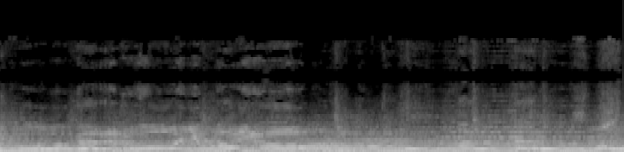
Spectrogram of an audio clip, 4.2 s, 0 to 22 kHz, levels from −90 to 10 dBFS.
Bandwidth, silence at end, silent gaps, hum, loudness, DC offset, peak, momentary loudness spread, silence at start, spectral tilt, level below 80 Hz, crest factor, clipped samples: 13.5 kHz; 0 s; none; none; -17 LUFS; under 0.1%; -4 dBFS; 2 LU; 0 s; -6.5 dB/octave; -50 dBFS; 12 dB; under 0.1%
